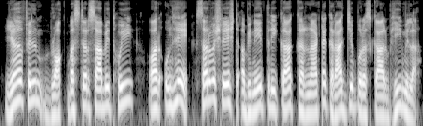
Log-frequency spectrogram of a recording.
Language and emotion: Hindi, neutral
